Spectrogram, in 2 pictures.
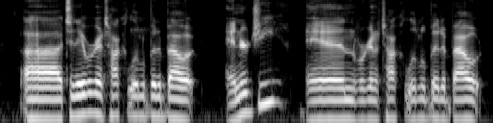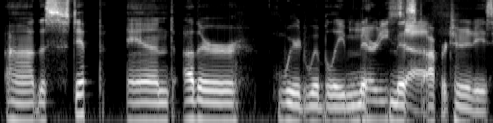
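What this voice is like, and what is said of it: Slightly congested voice with a cold. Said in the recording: “I've got a little bit of a cold.”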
